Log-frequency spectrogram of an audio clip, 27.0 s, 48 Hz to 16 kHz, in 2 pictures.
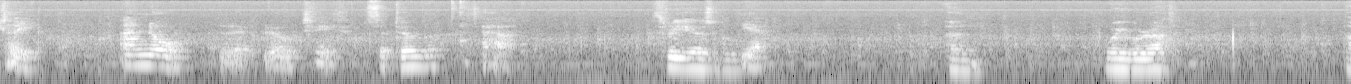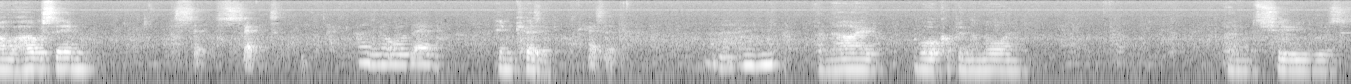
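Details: Woman with aphasia after a stroke about 3 years earlier, with difficulty getting words out and understanding; aphasia.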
